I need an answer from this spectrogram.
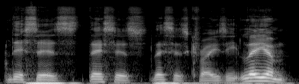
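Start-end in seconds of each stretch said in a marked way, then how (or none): none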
